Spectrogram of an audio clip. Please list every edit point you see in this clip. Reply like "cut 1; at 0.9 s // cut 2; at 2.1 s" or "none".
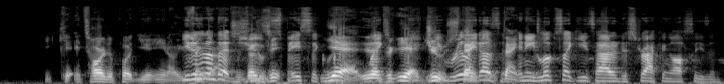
none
